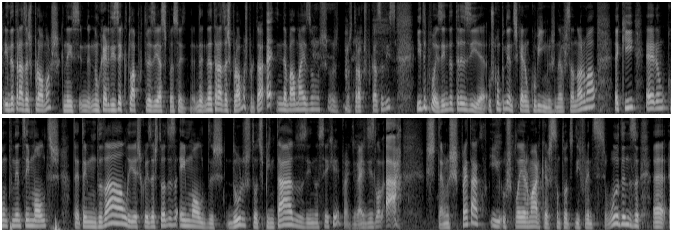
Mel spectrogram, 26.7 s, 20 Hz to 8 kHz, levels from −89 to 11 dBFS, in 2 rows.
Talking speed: 175 wpm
